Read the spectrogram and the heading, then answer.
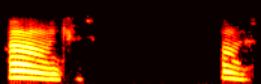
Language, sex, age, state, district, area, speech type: Telugu, female, 30-45, Andhra Pradesh, Kakinada, urban, conversation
